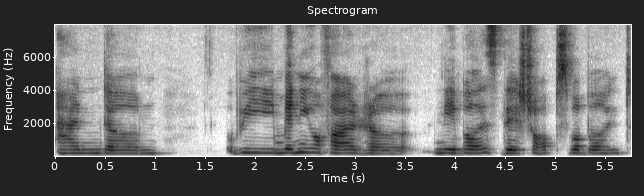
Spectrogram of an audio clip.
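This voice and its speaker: Speaking in a Punjabi accent, a woman has a fairly high pitch. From India, Delhi. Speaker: activist and first responder. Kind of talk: panel talk, personal testimony. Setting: live event with audience. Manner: halting, many fillers.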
